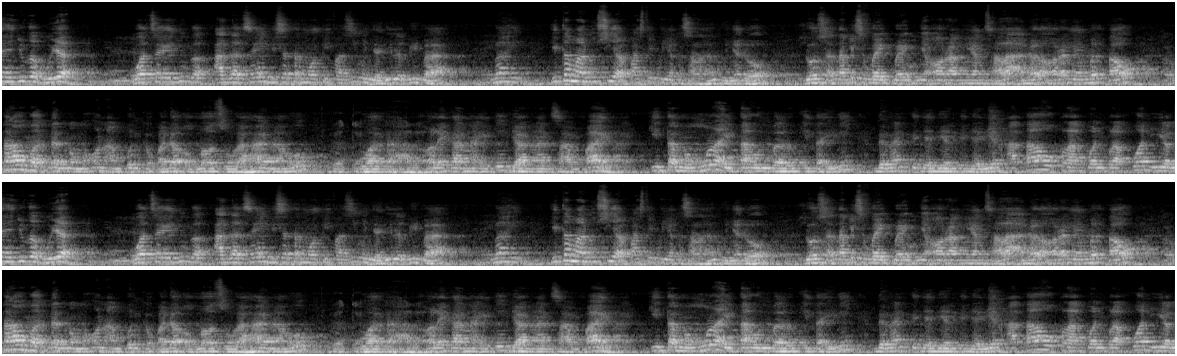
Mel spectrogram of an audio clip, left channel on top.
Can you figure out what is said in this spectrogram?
juga, Bu ya. Buat saya juga agar saya bisa termotivasi menjadi lebih baik. Kita manusia pasti punya kesalahan, punya dosa. Tapi sebaik-baiknya orang yang salah adalah orang yang bertaubat dan memohon ampun kepada Allah Subhanahu wa ta'ala. Oleh karena itu jangan sampai kita memulai tahun baru kita ini dengan kejadian-kejadian atau kelakuan-kelakuan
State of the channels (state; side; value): identical; both; correlation 1.00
